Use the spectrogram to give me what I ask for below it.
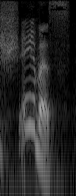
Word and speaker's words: Seamas: He's like, it's Seamas. I'm like, oh. I had never heard it, didn't know how to pronounce it. So it is Seamas.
